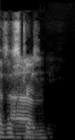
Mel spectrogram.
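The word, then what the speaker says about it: Zastryzny: Pitchers is Corey Black, David Garner, Pierce Johnson, Rob Zestrinsny. I don't know how to say that correctly. – You said it right. Yeah, Zestrinsny.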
